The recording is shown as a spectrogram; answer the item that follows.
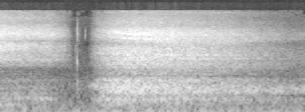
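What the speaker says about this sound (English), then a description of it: "I'm gonna stay here and I'm gonna practice breathing." Slow, deep breath during a seated mind-body floor exercise, a soft airy hiss that briefly catches, then swells into a long, steady exhale close to the microphone, with nobody speaking.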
